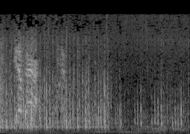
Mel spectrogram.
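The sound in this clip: Horse hooves gallop in a chase, a rapid rhythmic run of thudding beats that continues steadily after a brief voice calls out at the start.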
